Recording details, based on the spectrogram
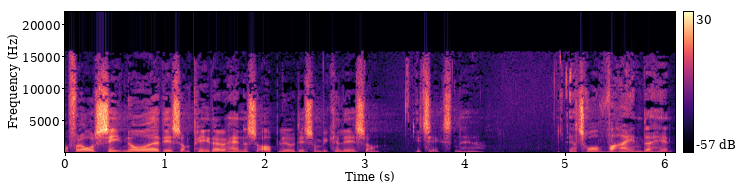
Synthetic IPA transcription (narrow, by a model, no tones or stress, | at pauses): ɒ̽fo̽lɒʊæse̝̰ːnɔ̽ːð̞̩ˠæd̥e̝sɒ̽mpʰe̝̰ːɾ̥ɐɒjo̝ɦæn̰əsɒ̽b̥le̝ːʊɐd̥e̝sɒ̽mʋikʰæleːsəɒ̽m | it͡sʰeɡ̥sd̥n̩ɦæɐ̰ | jɑ̈ɪt͡sʰʁo̝̰ɐ̰ʋɑ̈ɪ̰n̩d̥æɐɦen̰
